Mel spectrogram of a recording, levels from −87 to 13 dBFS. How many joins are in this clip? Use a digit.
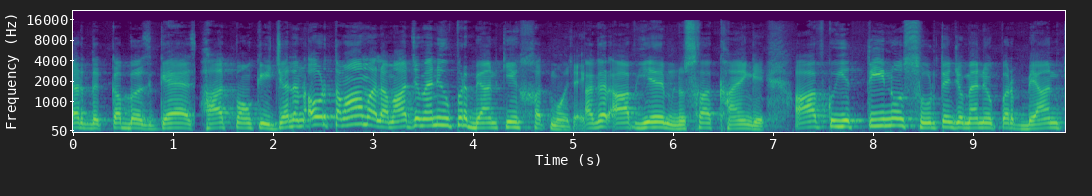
2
